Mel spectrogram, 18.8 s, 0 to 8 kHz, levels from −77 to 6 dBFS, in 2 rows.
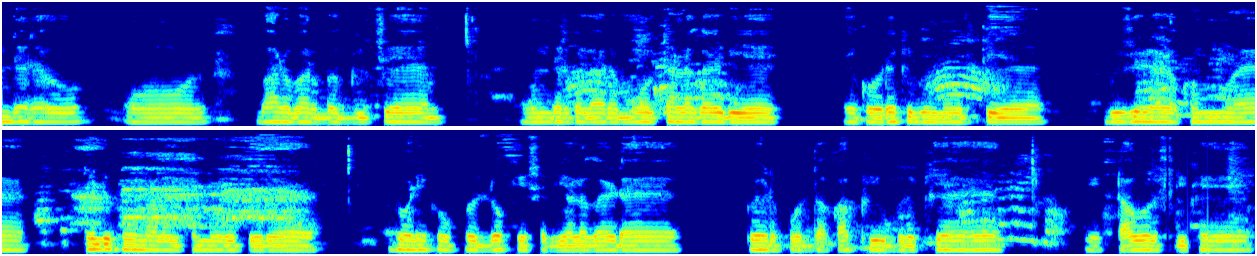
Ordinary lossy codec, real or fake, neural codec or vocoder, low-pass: Opus, 64 kbps; real; none; 7.2 kHz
